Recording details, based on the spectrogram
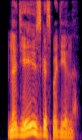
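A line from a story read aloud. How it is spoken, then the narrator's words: Gloomy reply. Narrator (Russian): мрачно ответил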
